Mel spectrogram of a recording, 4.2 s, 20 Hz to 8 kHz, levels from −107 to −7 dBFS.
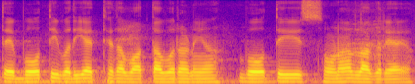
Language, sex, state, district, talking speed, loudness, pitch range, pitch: Punjabi, male, Punjab, Kapurthala, 200 wpm, -15 LUFS, 115-120 Hz, 115 Hz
